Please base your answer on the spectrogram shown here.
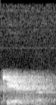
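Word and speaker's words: Cairn: Donc, Alors, Kern, ça s'écrit C-A-I-R-N.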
